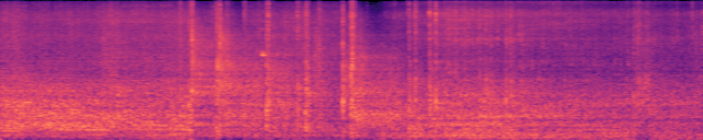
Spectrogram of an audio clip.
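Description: Skateboard wheels rolling on asphalt, a steady rolling noise that slowly fades, with a few sharp clacks from the board about two and three and a half seconds in.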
